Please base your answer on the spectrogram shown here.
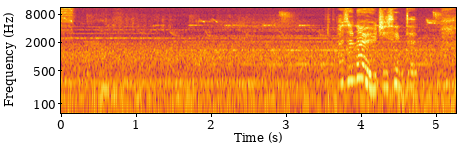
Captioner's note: birds chirping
